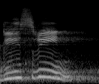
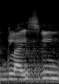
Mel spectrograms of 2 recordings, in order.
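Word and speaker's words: glycerin: Next है ग्लिसरीन, ग्लिसरीन जो होता है, या ग्लाइसरीन जिसको आप बोलते हो, ग्लिसरीन भी बोल सकते हो, ग्लाइसरीन भी प्रोनाउंस कर सकते हो।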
